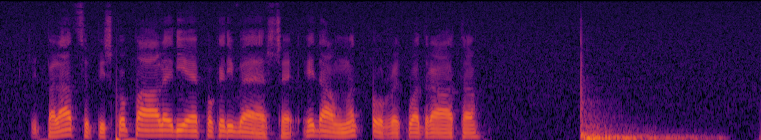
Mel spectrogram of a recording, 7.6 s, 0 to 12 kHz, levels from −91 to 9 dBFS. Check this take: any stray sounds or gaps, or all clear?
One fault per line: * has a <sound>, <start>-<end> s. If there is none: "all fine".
* has a dropout, 3.6-3.7 s
* has a thud, 5.8-7.3 s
